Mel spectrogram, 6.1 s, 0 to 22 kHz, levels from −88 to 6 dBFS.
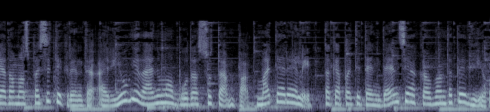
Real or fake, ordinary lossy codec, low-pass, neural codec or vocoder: real; MP3, 48 kbps; 14.4 kHz; none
